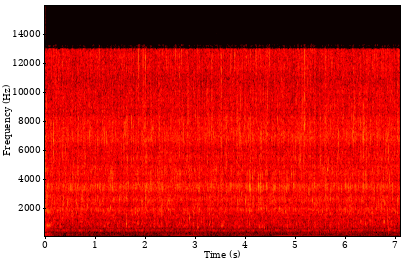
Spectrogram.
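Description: A gentle stream trickles and babbles steadily throughout, a continuous wash of flowing water with soft low rumbles underneath, fairly quiet and even, with no voices.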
